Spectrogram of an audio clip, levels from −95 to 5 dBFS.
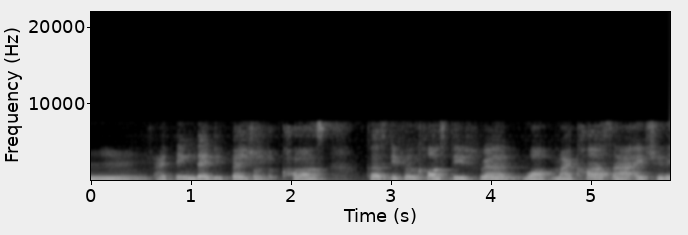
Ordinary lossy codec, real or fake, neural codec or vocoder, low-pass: none; fake; codec, 16 kHz, 0.9 kbps, LongCat-Audio-Codec; none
